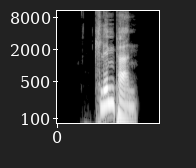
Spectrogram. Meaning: to jingle; jangle; tinkle
- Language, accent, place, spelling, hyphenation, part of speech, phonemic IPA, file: German, Germany, Berlin, klimpern, klim‧pern, verb, /klɪmpɐn/, De-klimpern.ogg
